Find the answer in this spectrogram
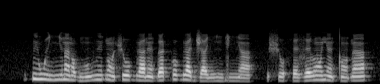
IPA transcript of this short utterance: p ĩ˦ w ɨ˧ ɲ ɨ˦ ɾ ã˧ ɾ ɔ˨ ɡ ũ˨˦ v ĩ˦ ɗ ɔ̃˨˦ ʃ oː˦ ɡ aː˧ ɾ ɛ̃˨ ɗ a˦ k ɔ˦ ɡ a˦˨ d͡ʒ aː˨ ɲ ĩ˨ ɡ i˨ ɲ ã˨ | ʃ o˨ h ɛ˨ z ɛ˦ l ɔ̃˦ j ɛ̃˨ t ɔ̃˨ ɗ ã˦

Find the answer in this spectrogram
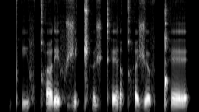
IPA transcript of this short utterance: pʰ i f qʰ œ ɾ e f ʒ e ǁʰ œ ʒ kʰ ɛ ɾ ɪ qʰ ɯ ʒ œ f ǃʰ ɛ

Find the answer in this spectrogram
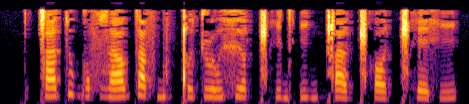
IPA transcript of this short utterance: ǀ a t u ɡ ɔ f z a lˠ t a f ɡ u ǃ u t ɭ u xʲ ɔ ǁʰ i d ʔ i ɡ ǁ a ə̯ ǁʰ ɔ ə̯ ǁʰ e x i

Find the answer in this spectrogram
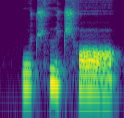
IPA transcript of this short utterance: u t͡ʃʰ ɨ t͡ʃʰ ɒː

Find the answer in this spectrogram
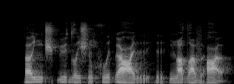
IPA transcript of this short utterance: ɐ i̯ ɲ ḛ ʃ ɓ y d o i̯ ʃ ĩ xʷ i ɗ ə ʕ i r ḭ r ḭ ɲ ø dˤ o j v ḛ ʕ ɐ

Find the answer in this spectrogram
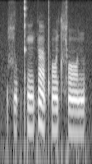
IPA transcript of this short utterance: ɕ u˨ k̚ t̪ʰ ẽ˧ k ã˥˧ pʰ ɔ̃˧ t͡ɕʰ ɔ̃˧ n

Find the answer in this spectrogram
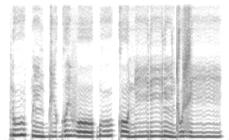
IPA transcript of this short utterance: ɾ uː˦ p ĩ˨ ɡ͡b i˨ ɡʷ i˦ β oː˨ ɓ uː˦ k o˦˨ ɲ iː˦ ɾ iː˦ ɾ ĩ˨ d u˦ z iː˦

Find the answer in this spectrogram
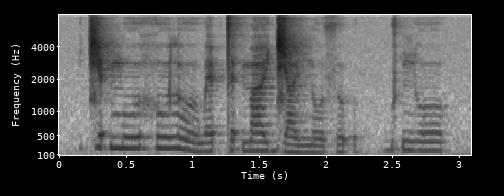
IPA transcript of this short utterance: t͡ɕ ɛ˦ ʔ m o˦ ʊ̯ h o˦ l o˨ ʊ̯ w ɛ˦ ʔ t ɛ˦ ʔ m a˦ ɪ̯ d͡ʑ a˨ ɪ̯ n o˨ θ ʊ˦ ʔ | ɡ ʊ˦ ʔ ɲ o˦

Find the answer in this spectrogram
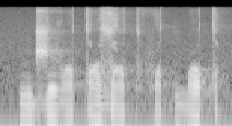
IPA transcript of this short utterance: n d͡ʒ e ɭ ɛ tˤ ɔ z u tˤ f ɪ tˤ m ʊ tˤ

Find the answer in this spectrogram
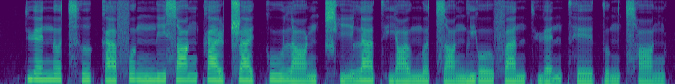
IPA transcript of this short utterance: t̪ ɥ ɛ˦ n ɤ˥˨ t͡sʰ ɹ̩˨˦ k ä˨˦ f ɤ˥˨ ŋ n̪ i˨˦ s ɑ˦ ŋ k a˥˨ ɪ̯ ʈ͡ʂ a˥˨ ɪ̯ k u˦ l ɑ˨˦ ŋ t͡ɕʰ ḭ˨˩ l ä˥˨ t̪ʰ j ɑ˨˦ ʊ̯ n̪ ɤ˧ t͡s ɑ˨˦ ŋ l j o˥˨ ʊ̯ f a˦ n t̪ʰ ɥ ɛ̰˨˩ n t̪ʰ e˨˦ ɪ̯ t̪ ʊ˥˨ ŋ t͡sʰ ɑ˥˨ ŋ

